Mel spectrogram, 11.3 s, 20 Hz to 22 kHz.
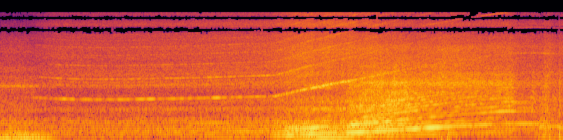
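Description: Porsche 911 flat-six running on a chassis dyno in a full-throttle pull with the sport exhaust mode off. It holds a steady speed at first. About halfway through its note climbs smoothly and gets louder, with a higher whine rising alongside. Near the end it drops away as the throttle is released.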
